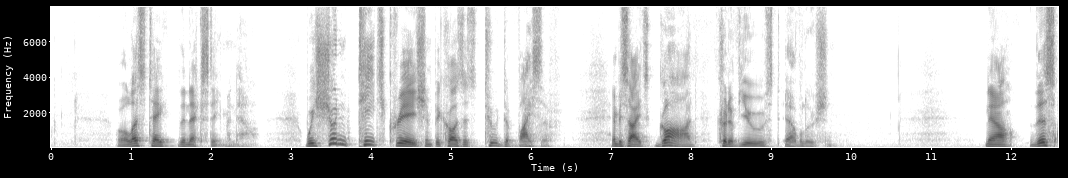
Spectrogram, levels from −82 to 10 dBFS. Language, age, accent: English, 60-79, American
